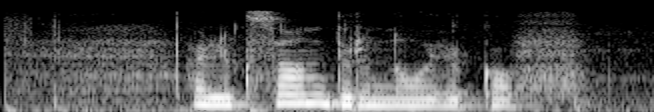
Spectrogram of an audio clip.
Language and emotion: Russian, neutral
